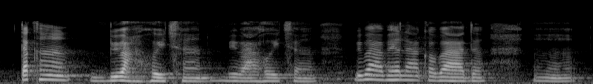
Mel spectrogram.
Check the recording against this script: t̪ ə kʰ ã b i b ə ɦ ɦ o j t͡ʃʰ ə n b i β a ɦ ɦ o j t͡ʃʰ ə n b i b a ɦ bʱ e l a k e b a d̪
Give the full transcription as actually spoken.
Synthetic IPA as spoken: t̪ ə kʰ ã b i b a ɦ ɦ o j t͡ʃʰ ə n b i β a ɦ ɦ o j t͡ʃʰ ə n b i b a ɦ bʱ e l a k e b a d̪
